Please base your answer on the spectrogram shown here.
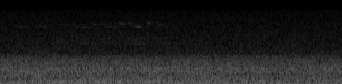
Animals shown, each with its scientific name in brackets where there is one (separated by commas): Blackburnian Warbler (Setophaga fusca), Golden-crowned Kinglet (Regulus satrapa)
